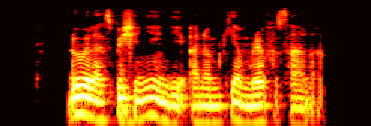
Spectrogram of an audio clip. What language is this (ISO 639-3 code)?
swa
